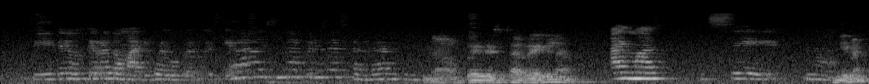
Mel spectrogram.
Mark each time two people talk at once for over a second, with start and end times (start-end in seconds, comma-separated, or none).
none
